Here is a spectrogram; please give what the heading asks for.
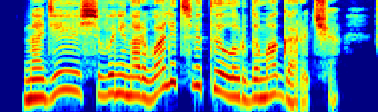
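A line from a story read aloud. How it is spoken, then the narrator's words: Low-voiced question. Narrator (Russian): вполголоса спросила Клариса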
